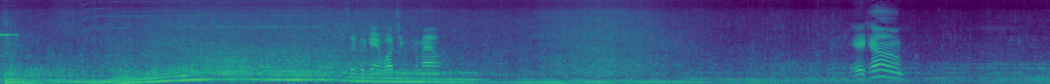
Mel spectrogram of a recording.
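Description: An outboard jet motor drives a small aluminium boat, speeding up and then easing back.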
